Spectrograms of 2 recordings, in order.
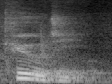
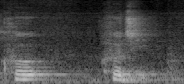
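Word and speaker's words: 九時: We don't pronounce QG. It's not Q. It's kuji.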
